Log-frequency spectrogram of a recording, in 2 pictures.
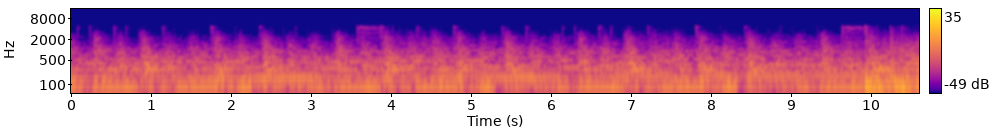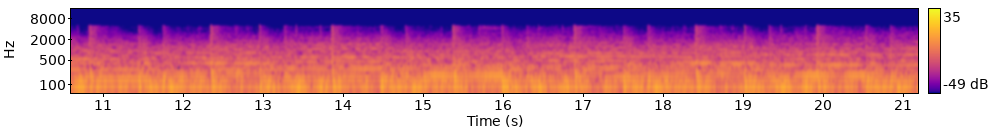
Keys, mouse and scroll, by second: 1.0 click, 1.5-2.6 scroll down 10, 3.6 click, 4.2-4.5 scroll up 5, 4.6 click, 6.3 shift+a, 11.2 r, 15.3 Tab, 15.7 Tab, 15.9 Tab, 16.1 click, 16.5 Tab, 16.9 Tab, 17.5 click, 18.1 click, 18.8 x, 20.7 x.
